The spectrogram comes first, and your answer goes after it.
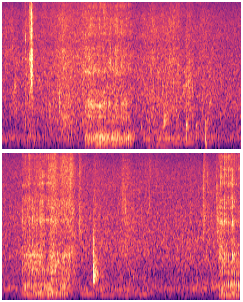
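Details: Puppy snoring indoors, with soft, noisy breathing bursts about every three to four seconds, separated by quieter stretches with faint low hums and occasional small clicks.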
